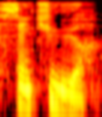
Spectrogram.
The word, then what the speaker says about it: ceinture: The second example is the word ceinture, which is belt. In this case, EIN is pronounced un.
